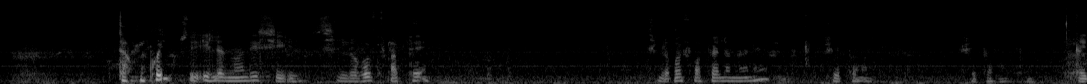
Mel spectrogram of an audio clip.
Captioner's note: speaking french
